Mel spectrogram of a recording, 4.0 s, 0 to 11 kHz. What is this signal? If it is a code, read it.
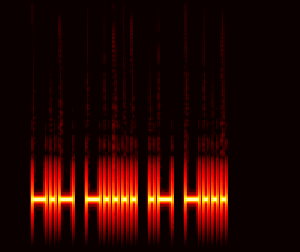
Morse code, heard as a keyed tone, about 19 wpm, 700 Hz. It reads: K6AB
